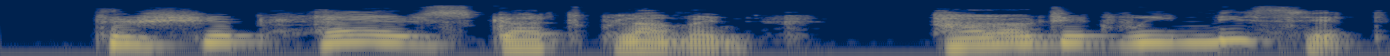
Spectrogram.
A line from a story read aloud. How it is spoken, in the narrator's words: it howled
